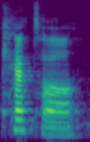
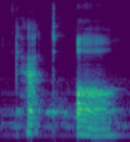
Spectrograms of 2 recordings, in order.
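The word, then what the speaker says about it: Qatar: Oh, see it is pronounced catar. Cat R.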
